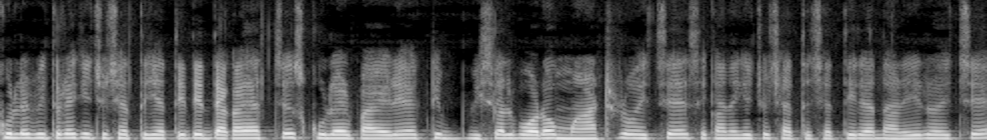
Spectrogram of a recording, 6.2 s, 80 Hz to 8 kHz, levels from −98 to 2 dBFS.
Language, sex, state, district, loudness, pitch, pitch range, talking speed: Bengali, female, West Bengal, Jhargram, -15 LUFS, 205 Hz, 195-220 Hz, 205 wpm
